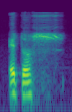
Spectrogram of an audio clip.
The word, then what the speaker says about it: ethos: La ética, esa sí viene del griego, viene de ethos en griego, que se escribe E-T-H-O-S. Ethos.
